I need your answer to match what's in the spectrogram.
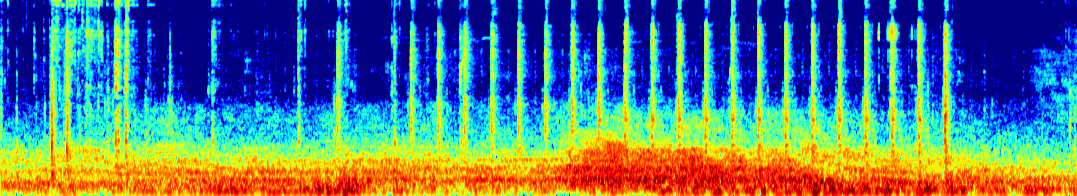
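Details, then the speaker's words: Car with battery surface charge too low to start: rapid even clicking, about four a second, no cranking when key turned; needs a jump and a new battery. Starter clicking from weak battery. "and as you can hear it'll make that clicking noise or sometimes it does absolutely nothing with that being said she needs a jump and then she needs to get herself a new battery"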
